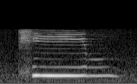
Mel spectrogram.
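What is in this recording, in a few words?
"tim1", Cantonese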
